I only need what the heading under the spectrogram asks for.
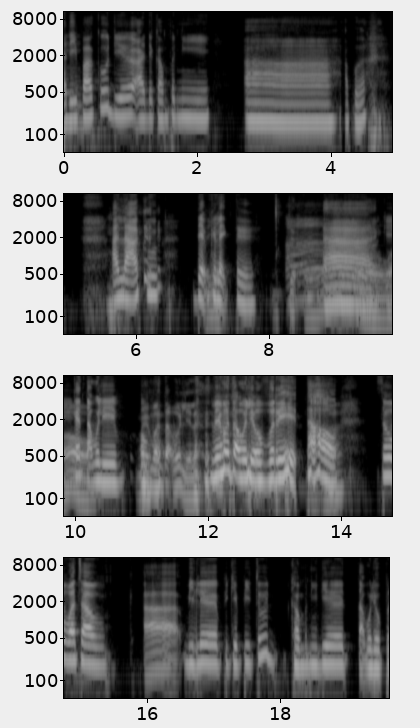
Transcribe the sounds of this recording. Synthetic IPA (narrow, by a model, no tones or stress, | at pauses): adəipaːkudiəadəkampənĩ | ʔə | apə | alaaku | dɛp̚kəlɛk̚t̪ə | a | kant̪aʔbolɛh | omaŋt̪aʔbolɛlamẽmaŋt̪aʔbolɛɦopəɾet̪ːaw | somat͡ʃam | ə̰biləpikepit̪u | kampənĩdiət̪a̰ʔbolɛɦopə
